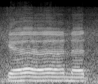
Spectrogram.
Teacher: Kemudian kanat, nah, dalam ta sedikit dikasih hamas karena sifat ta ketika sukun itu tampak hamasnya.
